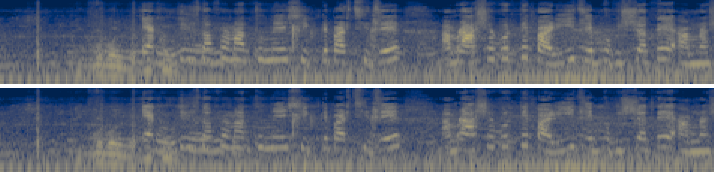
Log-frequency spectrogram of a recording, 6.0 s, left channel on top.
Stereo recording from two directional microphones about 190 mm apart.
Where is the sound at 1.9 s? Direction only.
50° left (ahead or behind).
